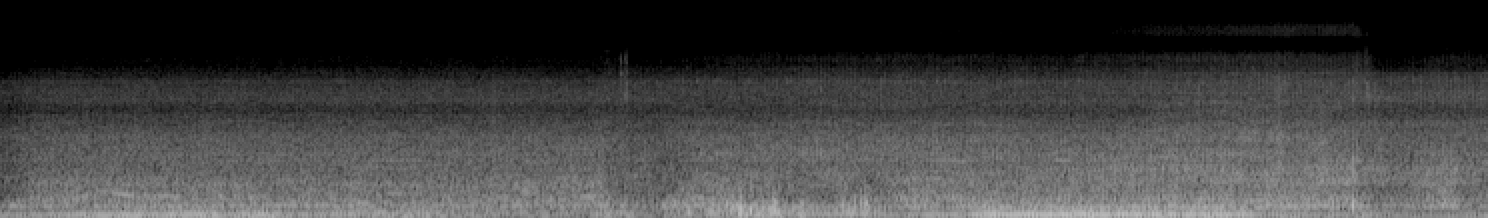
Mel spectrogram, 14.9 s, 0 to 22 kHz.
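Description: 2003 Kia Sorento SUV's engine idling steadily, a low continuous rumble.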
